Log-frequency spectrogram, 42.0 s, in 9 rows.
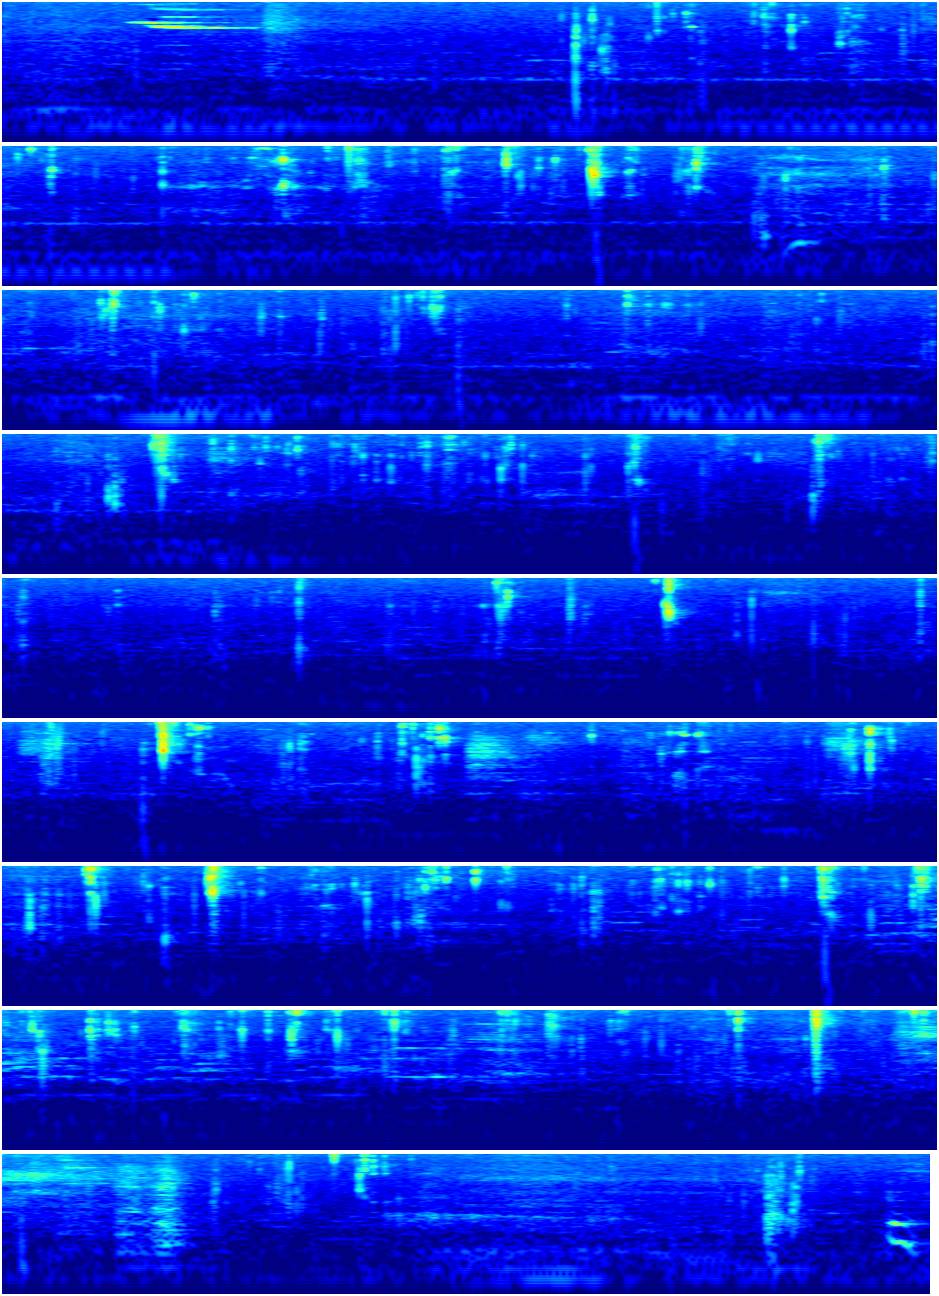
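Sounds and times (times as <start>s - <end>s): chewing and biting eggs: 2.6s - 40.4s
wet mouth clicks: 2.8s - 11.8s.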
